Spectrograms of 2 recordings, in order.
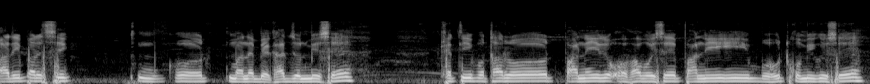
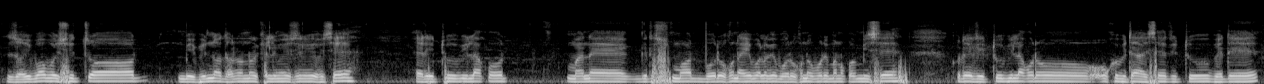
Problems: background sounds at intervals, continuous background conversations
